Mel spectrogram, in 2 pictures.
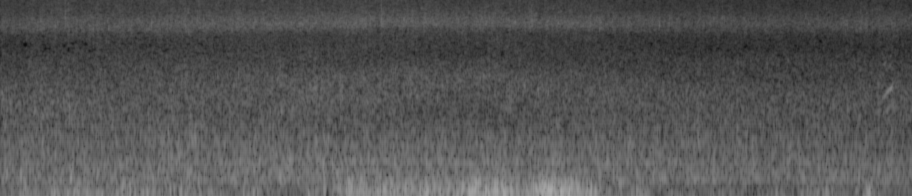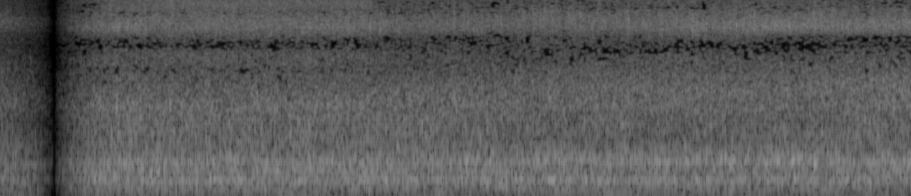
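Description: Steady rushing outdoor noise on a phone microphone, with heavier low buffeting about three to six seconds in. It cuts out briefly about halfway through, then a steadier hiss resumes.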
